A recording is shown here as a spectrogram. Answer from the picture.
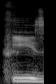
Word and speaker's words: Ys: it looks like yes I think it's ease ease is the way they pronounce it e that company also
